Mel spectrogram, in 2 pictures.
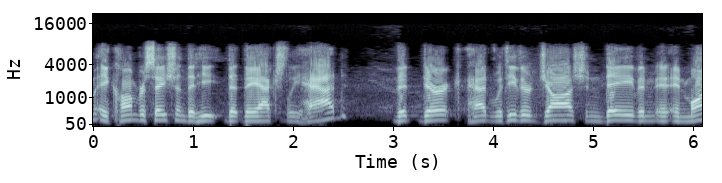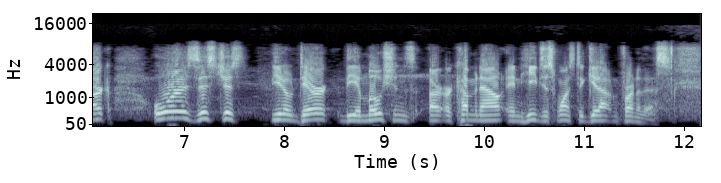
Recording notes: Live from the Superbook at the Westgate Las Vegas.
